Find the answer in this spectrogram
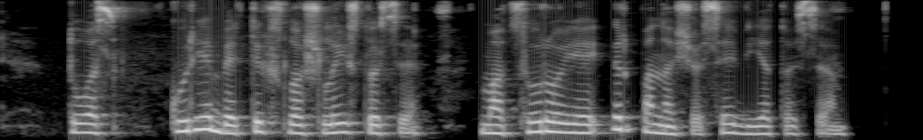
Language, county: Lithuanian, Šiauliai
